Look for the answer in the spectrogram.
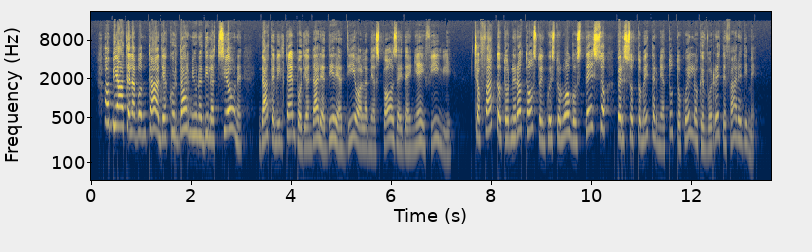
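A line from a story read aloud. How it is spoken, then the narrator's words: Terrified pleading cry. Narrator (Italian): il mercante vide che il genio stava per troncargli la testa, gettò un grido e gli disse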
